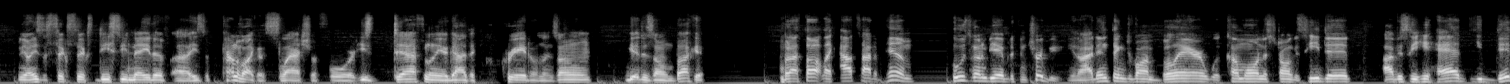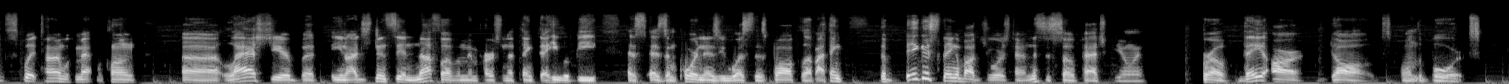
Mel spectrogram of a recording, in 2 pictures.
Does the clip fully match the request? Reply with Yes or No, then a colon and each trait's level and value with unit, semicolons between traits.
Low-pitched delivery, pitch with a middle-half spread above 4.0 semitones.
Yes: low, 110 Hz; average, 5.1 semitones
